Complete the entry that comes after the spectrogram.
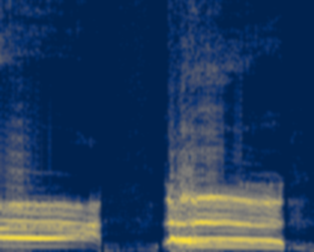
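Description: A long, strained scream from a voice actor dubbing the Ace Attorney video game, loud and close, held in two drawn-out bursts separated by a short pause.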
